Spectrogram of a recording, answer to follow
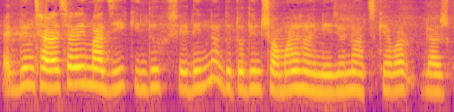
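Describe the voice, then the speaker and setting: Holding her phone camera, a young Bengali-accented vlogger talks directly to her audience about her family's day, chatty and occasionally hushed. Her voice sits a little high, with fairly level intonation and a quick delivery, over a noisy background.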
